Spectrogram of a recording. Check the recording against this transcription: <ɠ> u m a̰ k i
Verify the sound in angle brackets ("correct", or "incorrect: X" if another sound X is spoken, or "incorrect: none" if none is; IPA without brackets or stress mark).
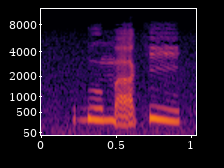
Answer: correct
